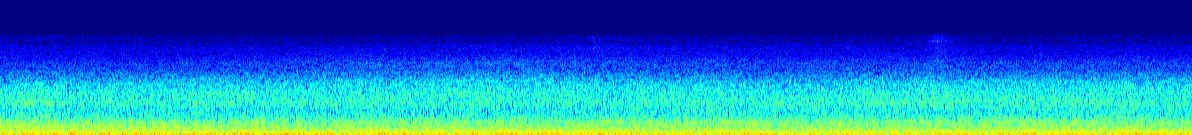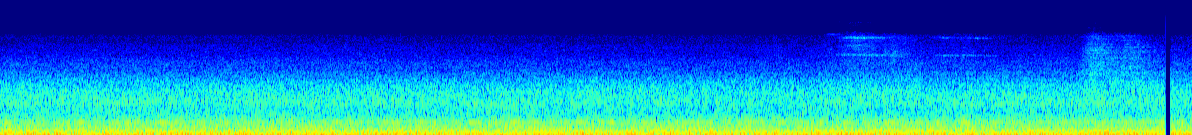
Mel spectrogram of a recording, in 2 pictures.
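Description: Rhaetian Railway metre-gauge electric train running steadily, heard from the cab: a continuous rumble of wheels on rail with a few steady humming tones. Faint high-pitched squealing comes in briefly near the end.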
